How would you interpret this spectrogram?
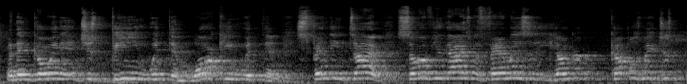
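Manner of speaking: high, urgent exhortation; impassioned preaching. Real, not acted. Preacher urging older believers to disciple others, impassioned preaching. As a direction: drive each point home to the congregation. Exhorts the congregation at full force.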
